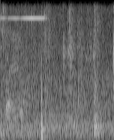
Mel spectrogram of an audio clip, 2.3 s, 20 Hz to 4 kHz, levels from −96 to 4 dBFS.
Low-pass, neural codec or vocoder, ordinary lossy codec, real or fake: 3.6 kHz; none; Opus, 64 kbps; real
